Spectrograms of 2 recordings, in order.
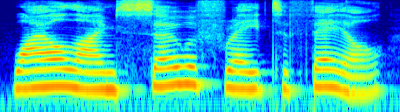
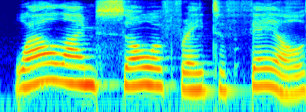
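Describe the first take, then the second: First: It is said slowly with a British accent. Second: It is said with an American accent. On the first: "用英音来读一下" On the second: "我们再来看美音的部分"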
